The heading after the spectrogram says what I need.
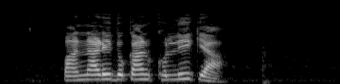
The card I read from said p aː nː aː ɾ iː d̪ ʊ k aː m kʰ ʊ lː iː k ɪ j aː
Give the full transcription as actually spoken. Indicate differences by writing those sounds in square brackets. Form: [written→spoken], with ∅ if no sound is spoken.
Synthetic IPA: p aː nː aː [ɾ→ɽ] iː d̪ ʊ k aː [m→n] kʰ ʊ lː iː k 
